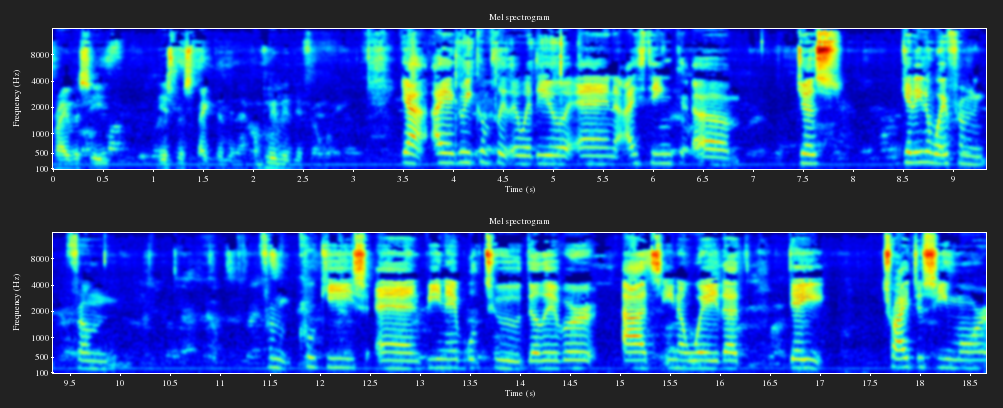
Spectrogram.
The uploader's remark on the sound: Live in Cannes Lions Festival 2023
